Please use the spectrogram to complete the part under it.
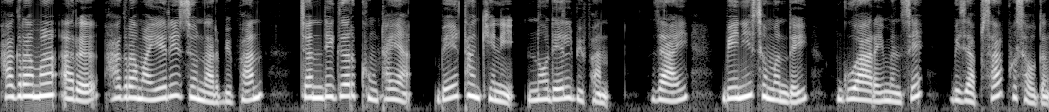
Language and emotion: Bodo, neutral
